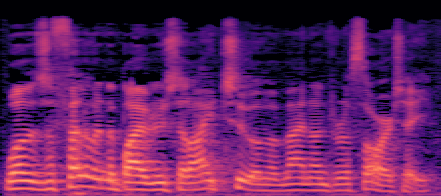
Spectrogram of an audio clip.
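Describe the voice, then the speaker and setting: A man giving a personal testimony to a men's group, telling his story slowly and dramatically with long pauses. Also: mid-range voice, slight background noise. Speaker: speaker at a men's fellowship meeting.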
